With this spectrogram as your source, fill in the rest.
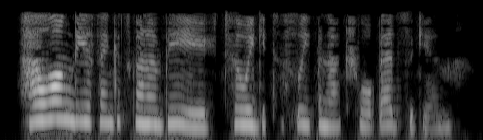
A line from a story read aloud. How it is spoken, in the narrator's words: Ray asks wistfully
